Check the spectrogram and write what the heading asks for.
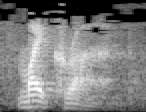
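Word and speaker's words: micron (μικρόν): The phrase, the English phrase, a little while, comes from one Greek word, which is pronounced micron.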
